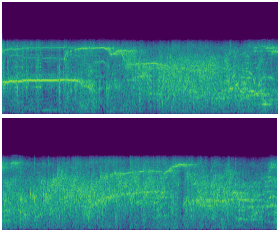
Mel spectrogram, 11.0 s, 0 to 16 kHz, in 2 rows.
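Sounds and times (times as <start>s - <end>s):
crowd of voices in hall: 0.0s - 11.0s.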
